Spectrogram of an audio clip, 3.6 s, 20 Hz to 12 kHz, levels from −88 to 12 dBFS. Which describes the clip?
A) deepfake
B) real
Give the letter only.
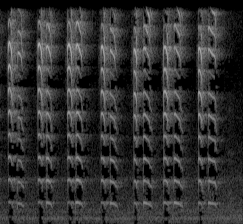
B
